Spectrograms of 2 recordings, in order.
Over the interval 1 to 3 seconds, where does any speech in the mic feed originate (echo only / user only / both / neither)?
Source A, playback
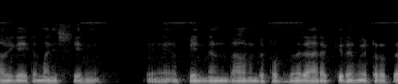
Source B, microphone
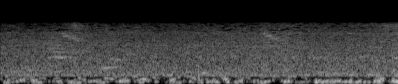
neither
